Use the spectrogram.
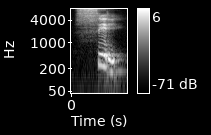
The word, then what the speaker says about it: Siri: По-перше, між голосними, як у слові сирі. Сирі. Повторіть за мною. Siri.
